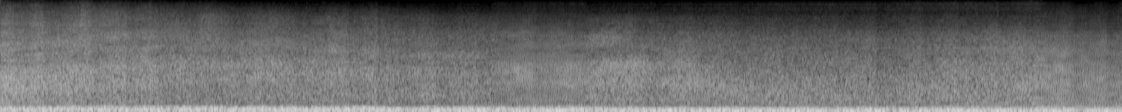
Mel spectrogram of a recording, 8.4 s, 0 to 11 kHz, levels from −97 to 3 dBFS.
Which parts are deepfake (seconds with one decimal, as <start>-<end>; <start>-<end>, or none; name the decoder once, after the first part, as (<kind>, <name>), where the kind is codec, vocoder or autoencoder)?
3.7-4.4 (vocoder, WaveNeXt); 7.8-8.4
